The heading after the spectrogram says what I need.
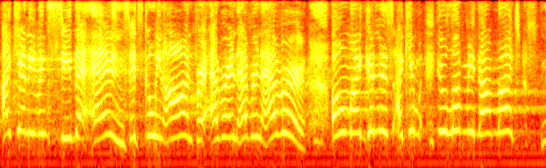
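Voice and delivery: high, breathless-with-wonder gushing; overjoyed amazement. Retold or imitated. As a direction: gush it out, acting overwhelmed with happiness. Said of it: "so full of joy".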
